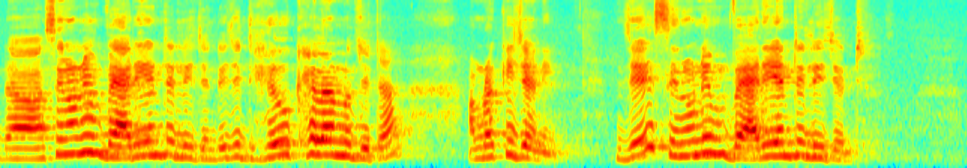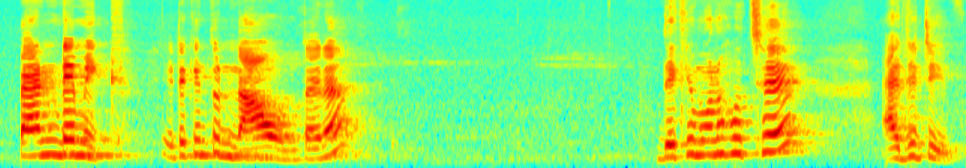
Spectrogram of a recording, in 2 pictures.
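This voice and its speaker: A woman's voice: fairly high pitch, animated, moderate pace, pauses often, darkish tone. A woman with a Bangladeshi Bengali accent teaching an online vocabulary lesson, explaining step by step and posing frequent rhetorical questions. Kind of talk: online exam-prep lecture.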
